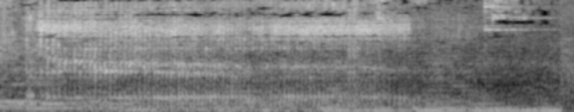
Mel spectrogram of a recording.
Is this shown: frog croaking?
no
